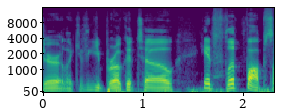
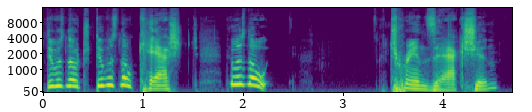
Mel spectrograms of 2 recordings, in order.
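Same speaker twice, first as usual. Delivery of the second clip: climbing incredulous rant; rising outrage; 8 semitones higher than usual. Real, not acted. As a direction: build into a squeaky indignant peak. Outraged about no transaction.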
